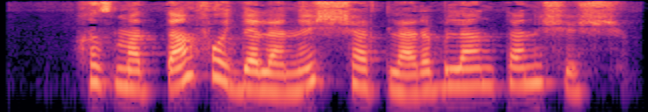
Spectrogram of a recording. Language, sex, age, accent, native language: Uzbek, female, under 19, Farg'ona, Uzbek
